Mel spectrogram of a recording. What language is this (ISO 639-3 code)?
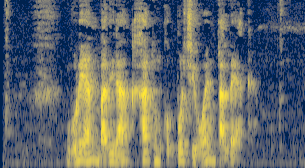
eus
